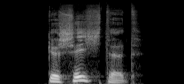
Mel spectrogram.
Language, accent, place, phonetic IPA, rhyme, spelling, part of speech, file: German, Germany, Berlin, [ɡəˈʃɪçtət], -ɪçtət, geschichtet, verb, De-geschichtet.ogg
- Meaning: past participle of schichten - layered, laminated, stratified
